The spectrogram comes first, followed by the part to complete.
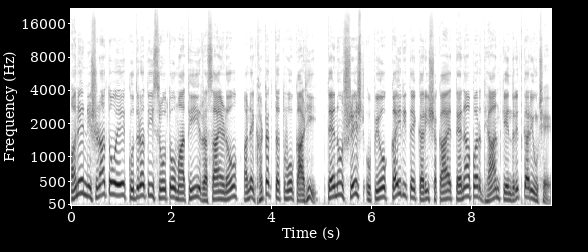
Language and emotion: Gujarati, neutral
